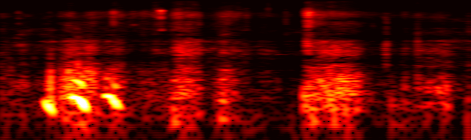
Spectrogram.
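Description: Scuffing and rustling of feet on dry gravelly ground and brush, loudest briefly about a second and a half in, after a short murmured voice sound.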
